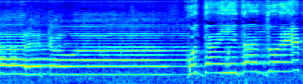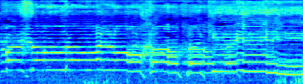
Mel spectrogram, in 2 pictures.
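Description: Background music: a single sung melody with long held notes that glide from one pitch to the next.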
